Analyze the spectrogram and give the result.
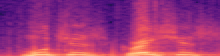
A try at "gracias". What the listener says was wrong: No, not gracious. That word is gracias. You see, in Spanish, the C is pronounced T-H. Gracias. T-H.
